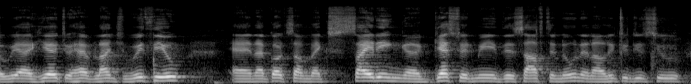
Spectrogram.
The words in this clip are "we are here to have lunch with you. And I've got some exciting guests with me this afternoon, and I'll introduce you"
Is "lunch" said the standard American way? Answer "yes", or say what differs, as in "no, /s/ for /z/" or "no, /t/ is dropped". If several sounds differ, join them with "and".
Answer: yes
